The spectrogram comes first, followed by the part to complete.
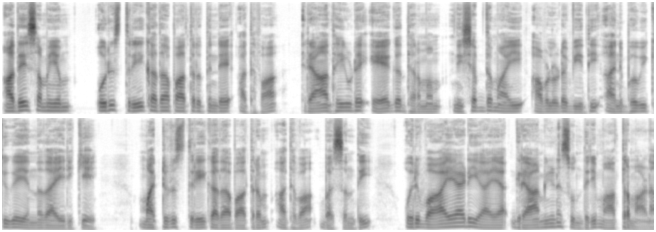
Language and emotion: Malayalam, neutral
